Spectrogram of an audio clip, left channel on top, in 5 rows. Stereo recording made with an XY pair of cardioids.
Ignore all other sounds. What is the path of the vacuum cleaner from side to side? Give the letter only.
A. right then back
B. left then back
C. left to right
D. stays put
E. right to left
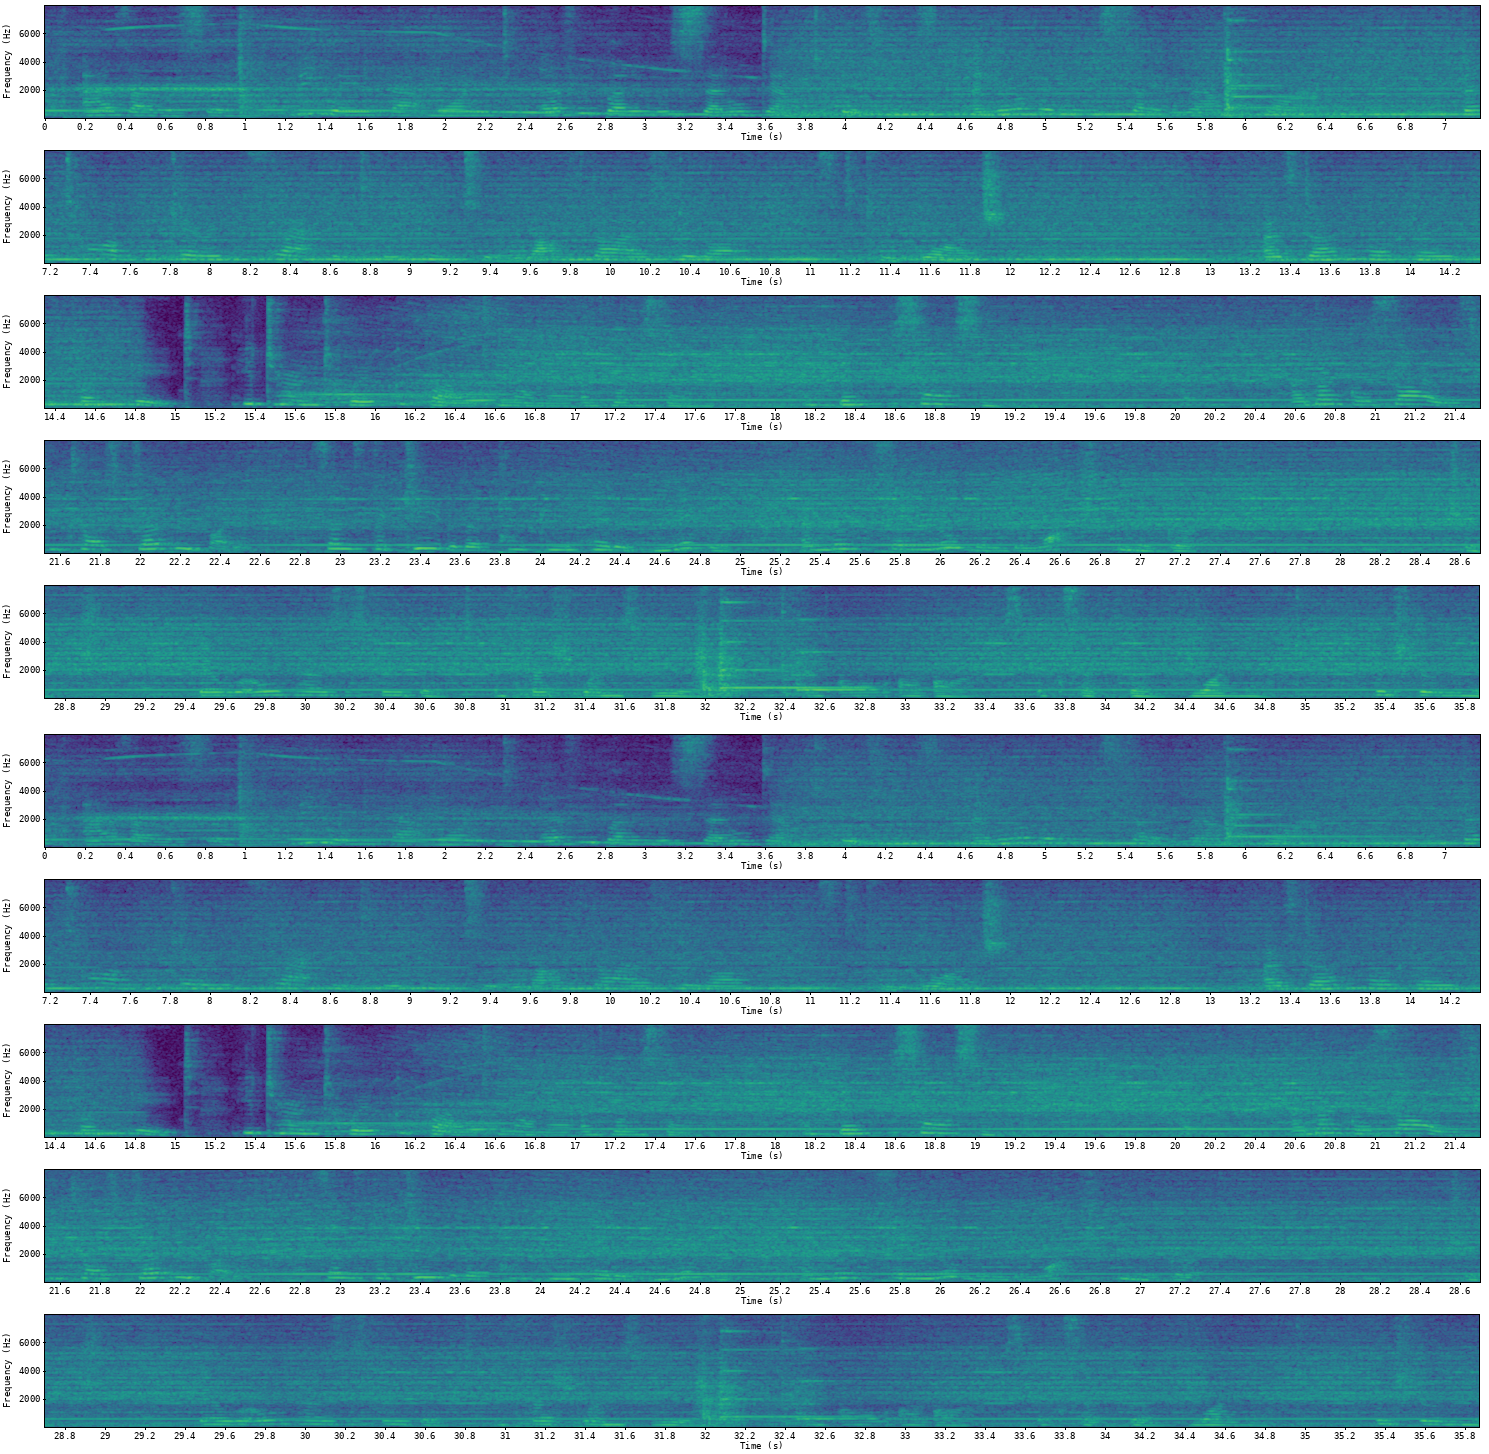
A.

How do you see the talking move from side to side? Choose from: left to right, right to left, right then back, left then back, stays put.
right then back.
